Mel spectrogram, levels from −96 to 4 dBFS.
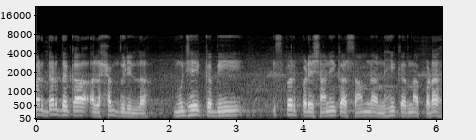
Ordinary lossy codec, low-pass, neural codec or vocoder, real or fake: none; none; none; real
